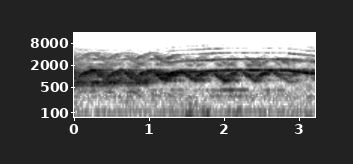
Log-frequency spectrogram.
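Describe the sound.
A fire truck's siren passes by, a loud wailing tone that sweeps rapidly up and down in a steady, repeating warble throughout.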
